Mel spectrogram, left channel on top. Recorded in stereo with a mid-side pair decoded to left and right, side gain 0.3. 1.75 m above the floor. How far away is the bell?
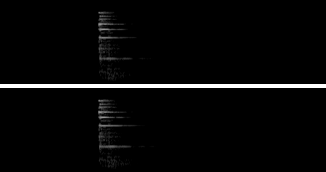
About 1.6 m.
